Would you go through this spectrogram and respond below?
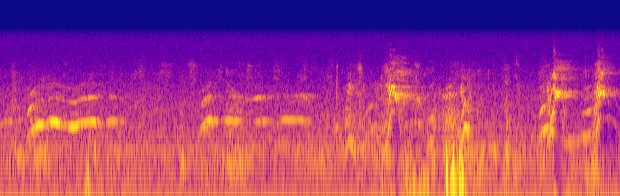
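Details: Happy Pomeranians welcoming their owner home from a vacation, giving drawn-out whimpering whines followed by a few sharp yips, with some background voices.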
